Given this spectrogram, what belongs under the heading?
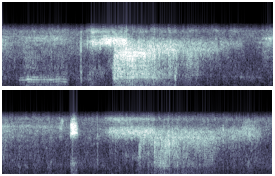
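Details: A grandmother asleep while watching TV, recorded on a phone: loud, rough, rattling breathing in long drawn-out waves with a brief snort; snoring.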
